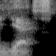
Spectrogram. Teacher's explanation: loud and downward intonation we tend to call command tonality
